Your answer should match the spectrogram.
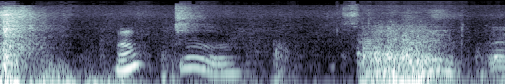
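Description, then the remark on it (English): A slightly open door is pushed shut, with a short scrape and a soft thud followed by a brief rush of noise. Bits of voice are heard around it. “That door's open, you know, by the way.”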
